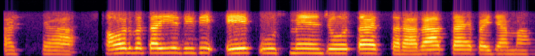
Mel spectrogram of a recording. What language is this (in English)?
Hindi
